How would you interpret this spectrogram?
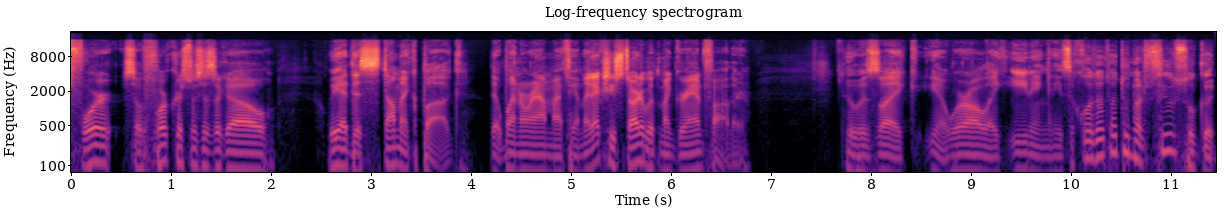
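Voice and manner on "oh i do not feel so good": high-pitched put-on French accent. Telling a family stomach-bug story, imitating her sick grandfather: french accent impression of grandfather. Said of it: "that's my impression of him".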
